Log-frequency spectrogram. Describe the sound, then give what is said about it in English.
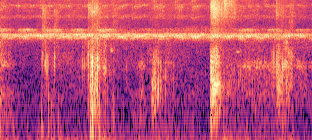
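Around five footsteps crunch at an unhurried, slightly uneven pace as someone walks through a state park in the middle of the night, while a steady, high-pitched chorus of crickets drones underneath the whole time. No one speaks. “I'm just taking this all in as I'm walking around.”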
